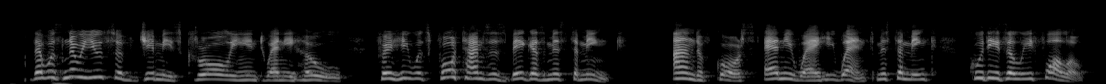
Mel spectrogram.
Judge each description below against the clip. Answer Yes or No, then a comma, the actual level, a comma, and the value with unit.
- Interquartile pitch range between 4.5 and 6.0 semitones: Yes, average, 4.8 semitones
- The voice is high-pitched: Yes, high, 245 Hz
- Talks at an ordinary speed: Yes, average, 170 wpm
